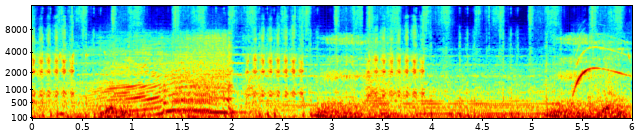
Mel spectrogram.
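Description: Cartoon background music with animal bleating sound effects, which pulse several times.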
